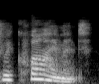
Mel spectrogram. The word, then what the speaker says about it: requirement: The next word is requirement. Requirement. So it's requirement. So you've got two schwas there. Requirement. And the next word is departure. So the last syllable, T-U-R-E, that common ending, is always said as a schwa.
